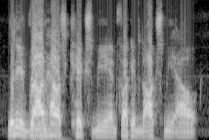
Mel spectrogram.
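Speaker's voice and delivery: ordinary talk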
